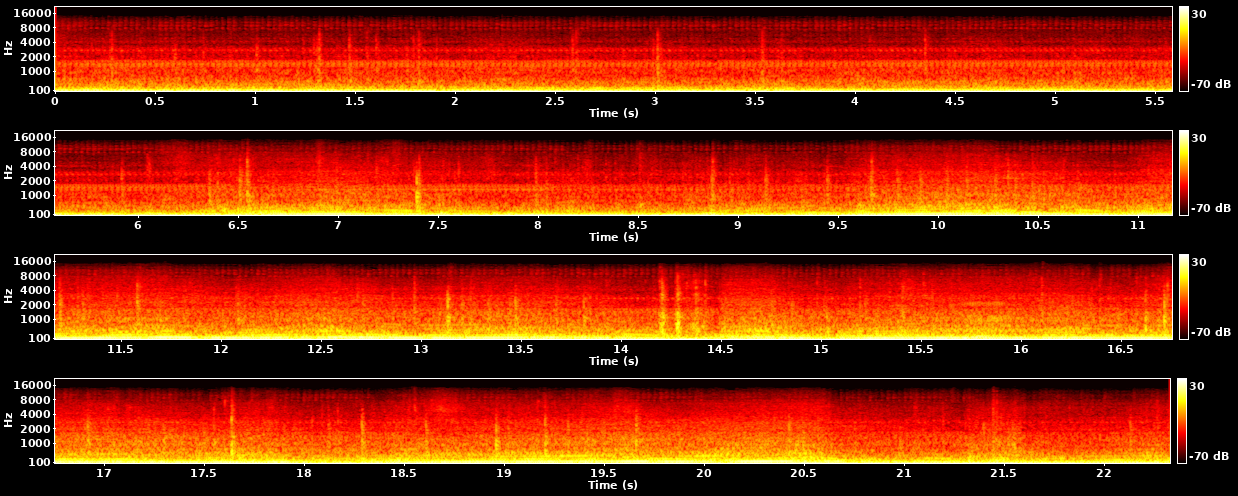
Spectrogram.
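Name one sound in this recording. Tyres crunch and rumble over packed snow.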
